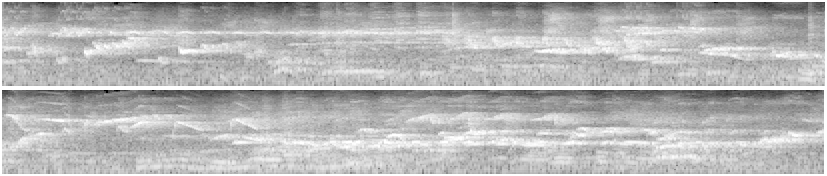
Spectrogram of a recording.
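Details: White-rumped shama, a young bird taken from the forest, its song material described as drawn from all of nature: continuous rich warbling of whistles, trills and rapid slurred notes shifting pitch every moment.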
